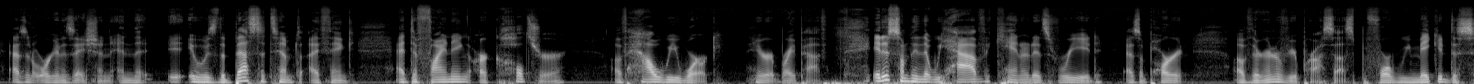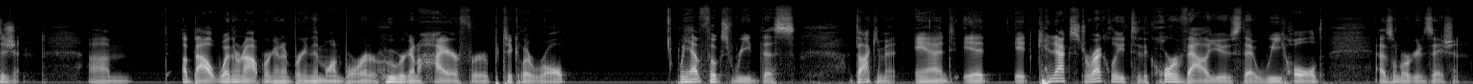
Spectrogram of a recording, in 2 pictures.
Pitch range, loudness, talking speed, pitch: 85-105 Hz, -22 LUFS, 180 wpm, 95 Hz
